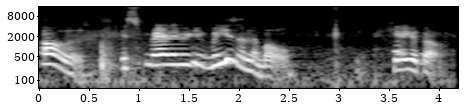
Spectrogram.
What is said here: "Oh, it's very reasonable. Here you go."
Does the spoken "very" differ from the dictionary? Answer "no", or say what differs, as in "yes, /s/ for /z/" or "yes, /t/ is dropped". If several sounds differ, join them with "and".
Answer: yes, /l/ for /ɹ/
